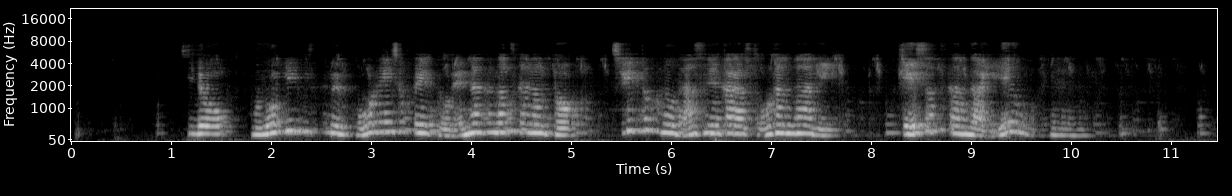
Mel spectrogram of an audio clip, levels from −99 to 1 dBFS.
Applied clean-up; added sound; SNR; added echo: neural mask model DeepFilterNet 3.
